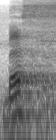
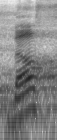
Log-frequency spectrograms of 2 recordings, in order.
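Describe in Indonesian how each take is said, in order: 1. Bunyi s tipis, lidah datar. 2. Bunyi s tebal, lidah melengkung. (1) "Ini sin" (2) "Harusnya bas"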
